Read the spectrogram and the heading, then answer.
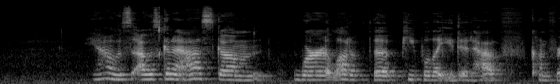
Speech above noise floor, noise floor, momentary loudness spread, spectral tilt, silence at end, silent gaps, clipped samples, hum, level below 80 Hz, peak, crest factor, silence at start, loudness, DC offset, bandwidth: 25 dB; -53 dBFS; 12 LU; -2.5 dB/octave; 0 s; none; under 0.1%; none; -60 dBFS; -10 dBFS; 20 dB; 0.9 s; -27 LUFS; under 0.1%; 16 kHz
